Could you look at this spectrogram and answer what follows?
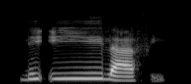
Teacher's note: the la stretched for 2 counts as well because of the vertical fatha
